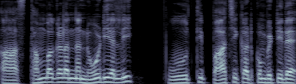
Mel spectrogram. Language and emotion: Kannada, disgusted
